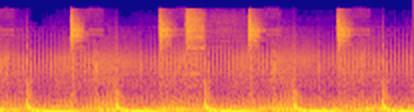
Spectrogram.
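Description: Techno track from a DJ mix: a steady four-on-the-floor kick drum at about two beats a second, open hi-hats on the offbeats, and a sustained bass line underneath.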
